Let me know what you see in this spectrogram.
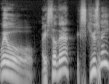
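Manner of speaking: put-on East Coast accent. Retelling a phone call where the other woman went silent, retelling own East Coast tone. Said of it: "that's when I know my tone comes out".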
